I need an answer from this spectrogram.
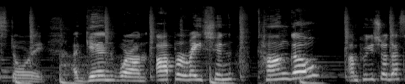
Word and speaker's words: Tonga: Again, we're on Operation Tonga. I'm pretty sure that's how you say it. T-O-N-G-A. Tonga? Tonga? Oh, shoot. I was saying O instead of an A.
